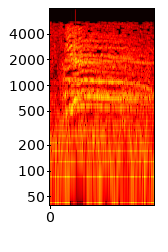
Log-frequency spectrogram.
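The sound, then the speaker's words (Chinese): Cheering and shouting from a group of young guests in a radio studio at the opening of a youth talk show, loud and sustained after a brief quieter start. “欢呼声之后呢，我们就要正式的进入节目了啊”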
